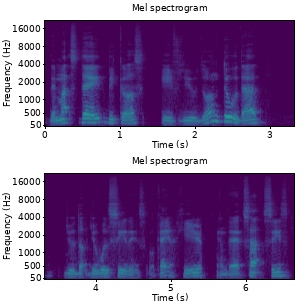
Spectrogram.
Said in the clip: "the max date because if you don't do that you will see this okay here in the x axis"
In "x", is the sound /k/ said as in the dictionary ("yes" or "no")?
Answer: no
